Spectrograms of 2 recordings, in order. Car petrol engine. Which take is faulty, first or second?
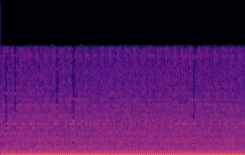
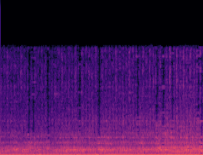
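second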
